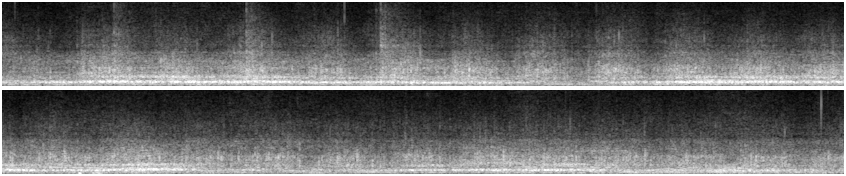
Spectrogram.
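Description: Football supporters on a stadium terrace chanting together, a dense mass of voices that swells and falls in long waves.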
